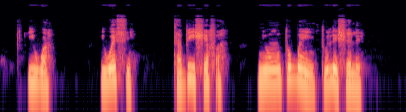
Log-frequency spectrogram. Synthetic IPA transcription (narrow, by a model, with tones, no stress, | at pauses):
i˨wa˨ | i˨wɛ˦si˨ | tʰa˨bi˨˦i˦˨ʃɛ˧˦fa˧˨ | nĩ˧˦o˧hũ˧to˦ɡ͡bɛ˦˨j̃ĩ˨to˨˦le˦˨ʃɛ˧lɛ˨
